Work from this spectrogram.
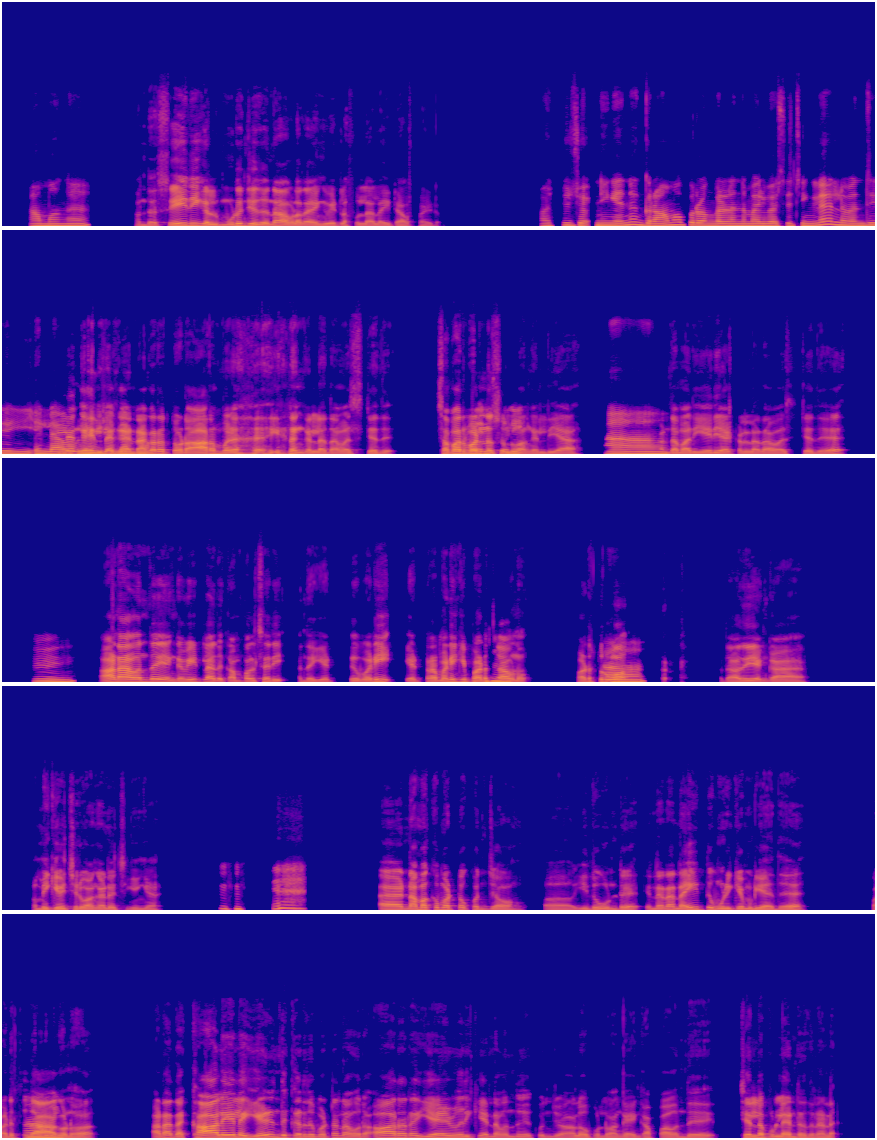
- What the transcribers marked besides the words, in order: in English: "ஃபுல்லா லைட்ட ஆஃப்"; laughing while speaking: "இல்லங்க, இல்லங்க. நகரத்தோட ஆரம்ப இடங்கள்ல … ஏரியாக்கள்ல தான் வசிச்சது"; in English: "சபர்பன்னு"; in English: "கம்பல்சரி"; chuckle; other noise; laugh; in English: "அலோவ்"
- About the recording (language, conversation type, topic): Tamil, podcast, இரவில்தூங்குவதற்குமுன் நீங்கள் எந்த வரிசையில் என்னென்ன செய்வீர்கள்?
- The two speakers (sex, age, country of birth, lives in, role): female, 25-29, India, India, host; male, 45-49, India, India, guest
